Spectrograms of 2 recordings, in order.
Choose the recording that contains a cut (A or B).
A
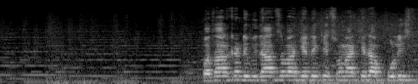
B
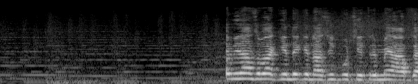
B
